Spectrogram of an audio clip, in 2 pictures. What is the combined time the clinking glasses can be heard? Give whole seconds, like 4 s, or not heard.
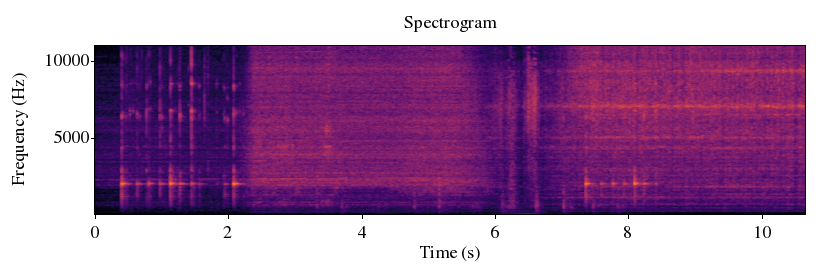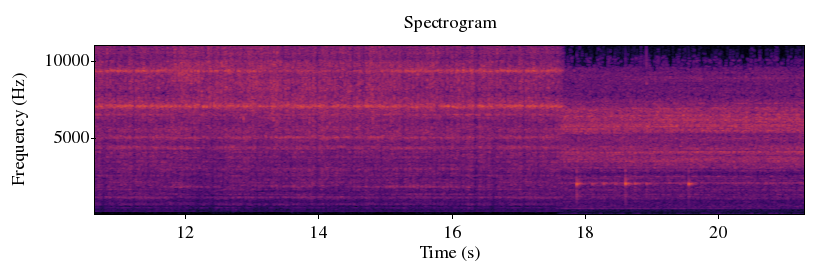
5 s.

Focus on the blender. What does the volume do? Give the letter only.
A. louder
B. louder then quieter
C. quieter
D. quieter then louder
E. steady
E.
